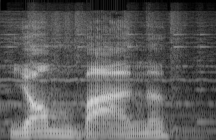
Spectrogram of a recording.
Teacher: The N becomes technically then M because of the following B, so yeah, bilabial stop, the B, and so also the bilabial nasal M.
